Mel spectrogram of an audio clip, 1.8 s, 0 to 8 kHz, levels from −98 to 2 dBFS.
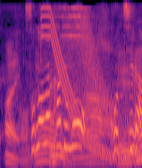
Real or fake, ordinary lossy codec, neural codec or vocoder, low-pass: real; none; none; 7.2 kHz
